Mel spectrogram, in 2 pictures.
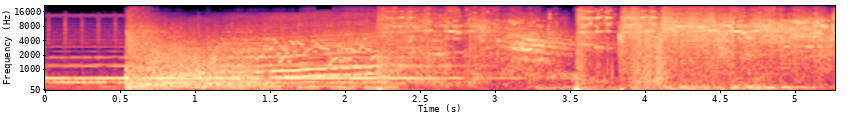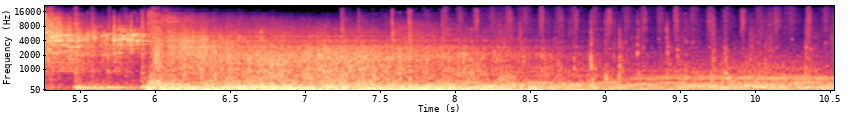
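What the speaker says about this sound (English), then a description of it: "Exploding shell. Hit the glass and went straight through." An exploding shell punches through glass with a heavy boom and a burst of shattering, followed by further crashes and tinkling debris, loud and close.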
